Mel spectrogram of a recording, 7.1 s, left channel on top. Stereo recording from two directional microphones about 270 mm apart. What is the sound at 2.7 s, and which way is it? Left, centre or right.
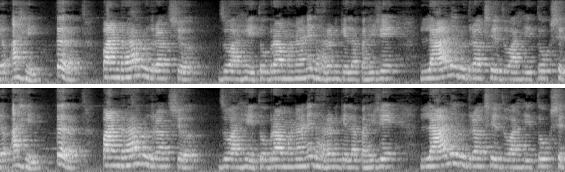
A woman's voice, centre.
